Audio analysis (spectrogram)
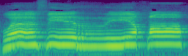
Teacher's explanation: ra kena ada getaran takrir sifat hurufnya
